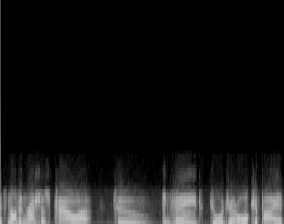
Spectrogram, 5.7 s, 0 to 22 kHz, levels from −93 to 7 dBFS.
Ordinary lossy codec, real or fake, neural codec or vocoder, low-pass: MP3, 48 kbps; real; none; 7.2 kHz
